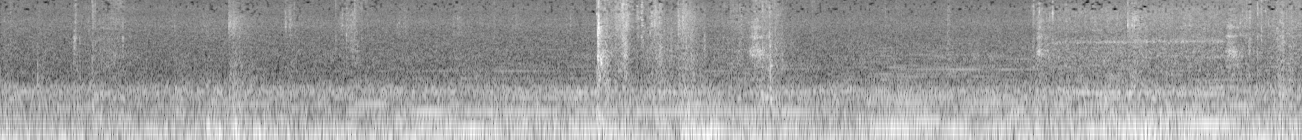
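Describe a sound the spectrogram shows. A waterfall rushes steadily nearby.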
